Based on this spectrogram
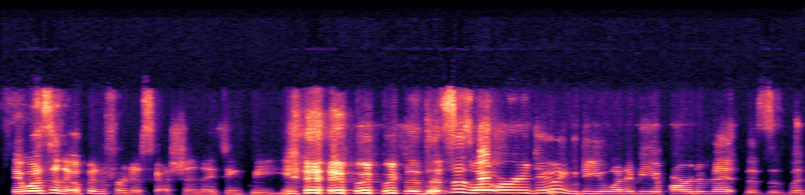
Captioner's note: laughs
